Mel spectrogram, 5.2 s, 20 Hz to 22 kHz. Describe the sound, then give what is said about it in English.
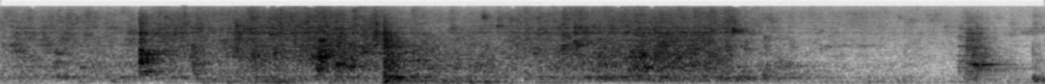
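Water cascading down to a river at about 2:30 in the morning roars steadily in a broad wash of noise, then thins and quiets toward the end as the flow subsides after gates are closed, with a few brief splashing surges along the way. “Slowly, the cascading water and its roar down to the river is subsiding.”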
